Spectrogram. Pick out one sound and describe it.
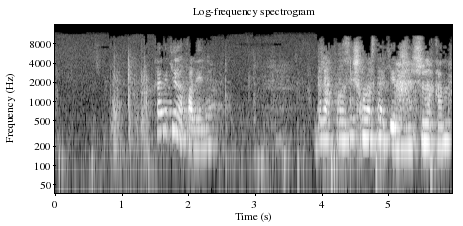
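A middle-aged woman speaks, close by.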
